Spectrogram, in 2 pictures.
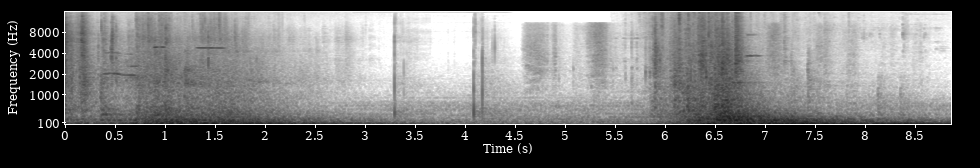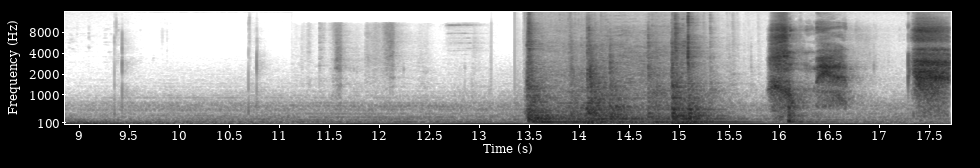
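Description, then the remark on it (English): A heavy door in an underground tunnel network between buildings, near a morgue, creaks and grinds open with a loud scraping rush, then after a lull it is dragged shut again with clunks and a thud, echoing. “Another door.”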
